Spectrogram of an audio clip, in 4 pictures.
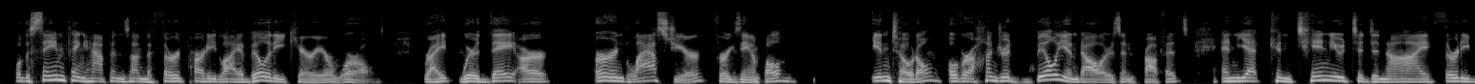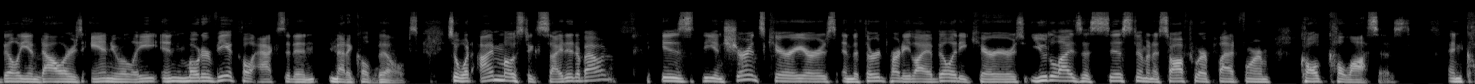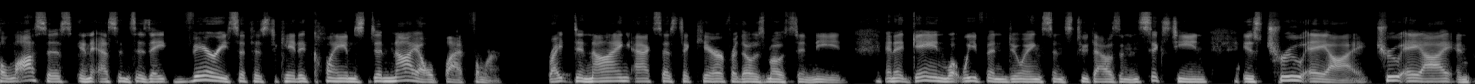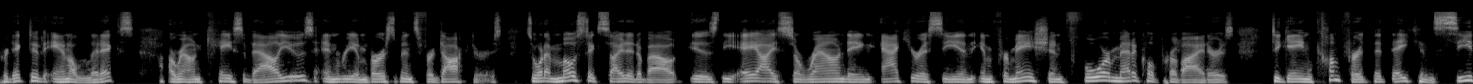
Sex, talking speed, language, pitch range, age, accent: male, 135 wpm, English, 120-150 Hz, 40-59, American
